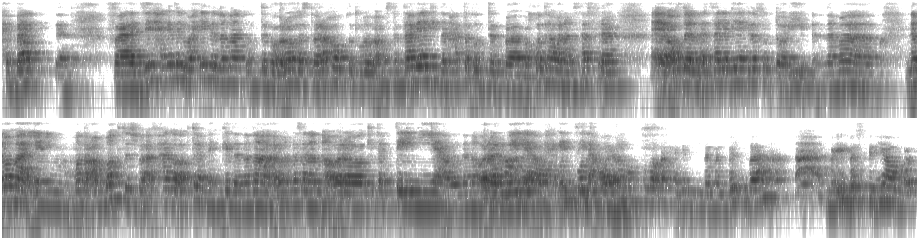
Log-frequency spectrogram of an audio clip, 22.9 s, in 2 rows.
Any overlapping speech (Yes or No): Yes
